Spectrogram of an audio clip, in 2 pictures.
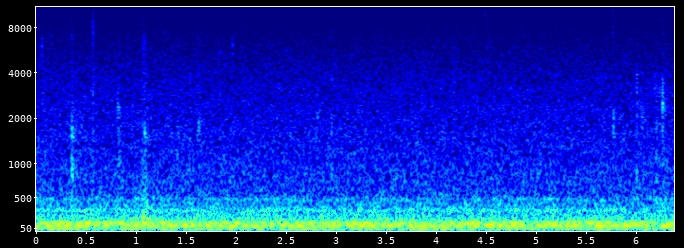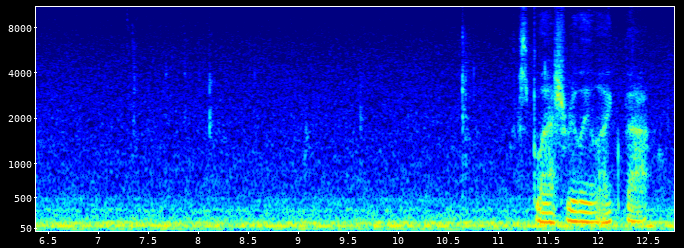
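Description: A cat licks and chews food quietly.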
